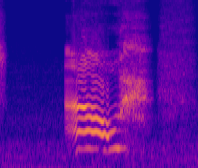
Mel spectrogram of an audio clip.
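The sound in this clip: A woman's moan played from an erotic video clip: one drawn-out voiced moan whose pitch wavers and slides downward, followed by softer breathy exhalations, all alone and fairly loud.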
